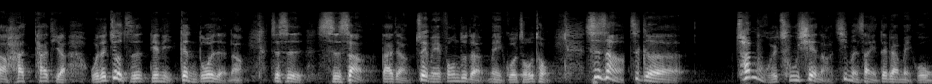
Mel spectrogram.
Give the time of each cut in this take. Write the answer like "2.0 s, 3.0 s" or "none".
6.2 s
